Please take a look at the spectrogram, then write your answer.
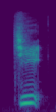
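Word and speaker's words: ヂ: Remember, it's not pronounced di. Actually, chi with a dakuten is pronounced as ji.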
